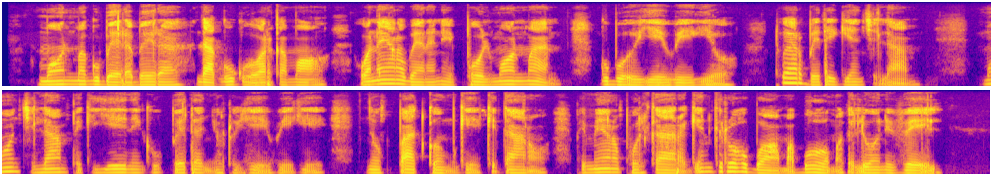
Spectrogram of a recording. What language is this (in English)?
Acoli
